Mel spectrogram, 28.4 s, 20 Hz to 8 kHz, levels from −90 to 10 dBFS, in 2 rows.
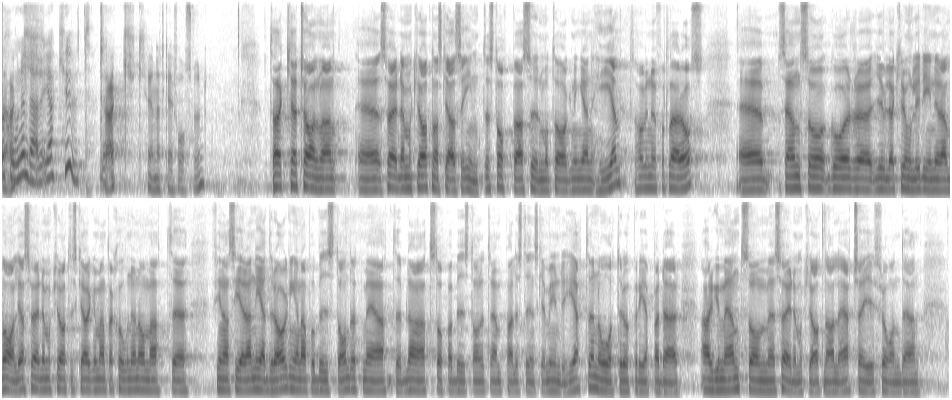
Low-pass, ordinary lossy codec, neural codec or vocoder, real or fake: none; none; none; real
